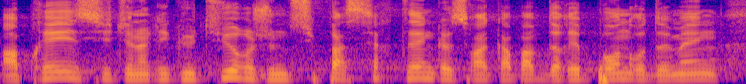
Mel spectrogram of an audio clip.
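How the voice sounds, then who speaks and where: Talking very fast with fairly even intonation, a man with a fairly high pitch is heard over noticeable background noise. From south-west France, Lot-et-Garonne. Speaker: agricultural business leader. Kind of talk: TV debate. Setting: TV set at an agricultural fair. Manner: halting, repeats words.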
